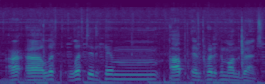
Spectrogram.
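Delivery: plain reading voice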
